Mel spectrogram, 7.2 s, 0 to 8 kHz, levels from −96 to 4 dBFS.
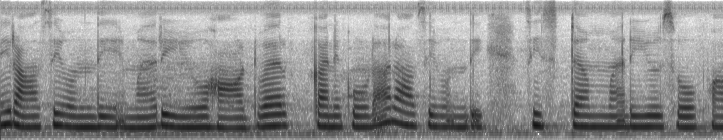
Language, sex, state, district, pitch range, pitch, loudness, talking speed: Telugu, female, Andhra Pradesh, Sri Satya Sai, 185-205 Hz, 195 Hz, -14 LUFS, 110 wpm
